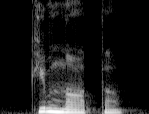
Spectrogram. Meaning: room (division in a building)
- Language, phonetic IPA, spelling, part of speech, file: Ukrainian, [kʲimˈnatɐ], кімната, noun, Uk-кімната.ogg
